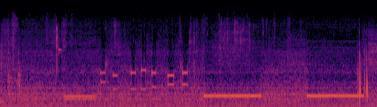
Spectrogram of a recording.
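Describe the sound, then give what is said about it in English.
A woman dials a telephone: a quick series of short two-tone keypad beeps, followed by long steady ringback tones with a pause between them, over a low background hum. “Then she straightens up, composes herself, and grabs the phone.”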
